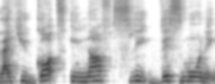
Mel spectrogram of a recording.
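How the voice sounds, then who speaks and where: A woman speaks with a Yoruba accent. Her voice is somewhat breathy. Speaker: life coach. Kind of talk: online masterclass talk. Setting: livestream.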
